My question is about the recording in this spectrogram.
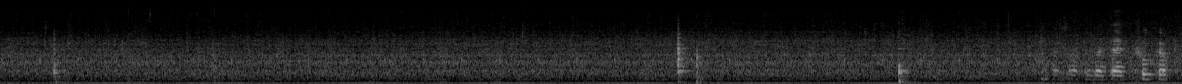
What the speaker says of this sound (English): let the onions cook up a little bit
